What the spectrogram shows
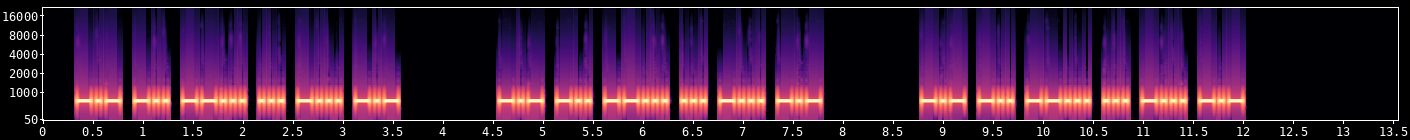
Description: Morse code, heard as a keyed tone, about 25 wpm, 700 Hz. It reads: KD7SBK KD7SBK KD7SBK
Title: USA Call Signs - 6 Characters - Repeated 3x - 25wpm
